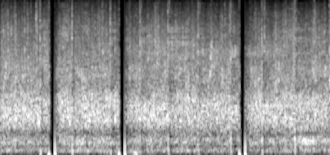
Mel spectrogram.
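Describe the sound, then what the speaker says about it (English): Audience applause at an orchestra league's annual meeting and luncheon: steady, dense clapping from a large crowd held at an even level, broken by a few abrupt momentary dropouts. "So quick round of applause, if we may, for support for the National Endowment for the Arts."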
